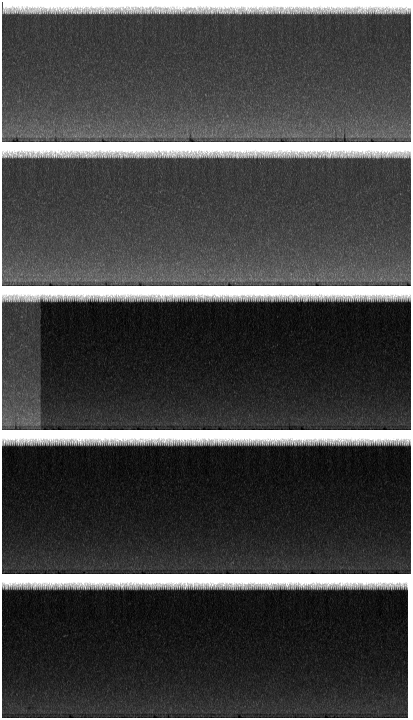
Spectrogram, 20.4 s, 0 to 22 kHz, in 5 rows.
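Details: Normal human heartbeat recorded with a stethoscope and USB microphone: steady thumps at about 71 per minute, with a constant low background hum.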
